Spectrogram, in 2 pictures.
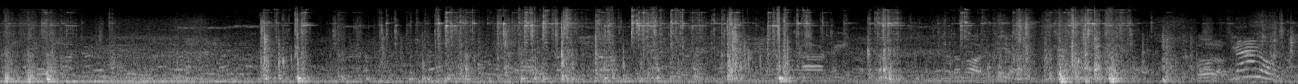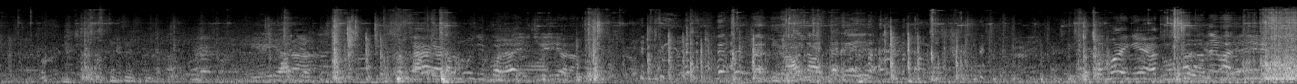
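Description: Foosball rods rattle as they spin.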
